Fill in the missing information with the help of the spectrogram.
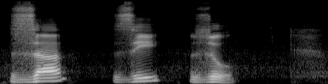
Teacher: जा को सीटी के साथ पढ़ना है जा जी ज और जाल को बगैर सीटी के पढ़ना है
